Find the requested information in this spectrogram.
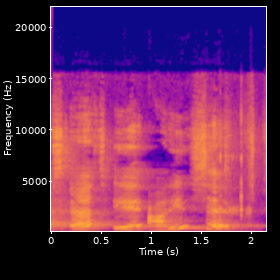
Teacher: एस और एच मिल करके श उच्चारण यानी तालव्य श बना रहा है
